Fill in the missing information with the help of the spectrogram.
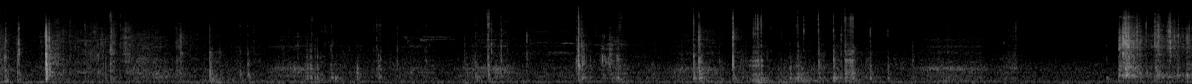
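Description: Hands peeling and wrapping adhesive warning labels around solar DC cables: scattered light clicks and rustling of label backing and cables, with one sharp click about half a second in and a louder flurry of rustling near the end.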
